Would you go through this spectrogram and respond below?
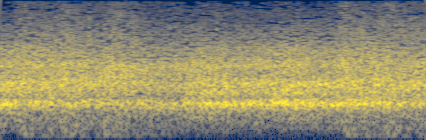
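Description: A packed stadium crowd in the eFootball game gives off a steady, loud, dense roar before kickoff, with rising cheers and whoops and no pause.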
